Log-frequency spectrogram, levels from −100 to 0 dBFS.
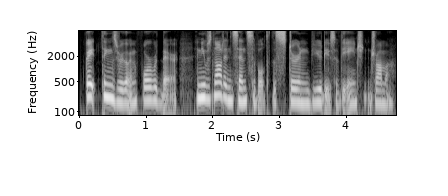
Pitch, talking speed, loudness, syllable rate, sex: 180 Hz, 240 wpm, -21 LUFS, 6.5 syllables/s, female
